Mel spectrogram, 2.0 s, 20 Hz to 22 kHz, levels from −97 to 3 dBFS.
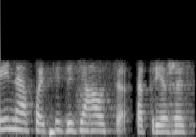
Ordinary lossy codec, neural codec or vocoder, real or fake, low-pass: AAC, 16 kbps; none; real; 3.6 kHz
